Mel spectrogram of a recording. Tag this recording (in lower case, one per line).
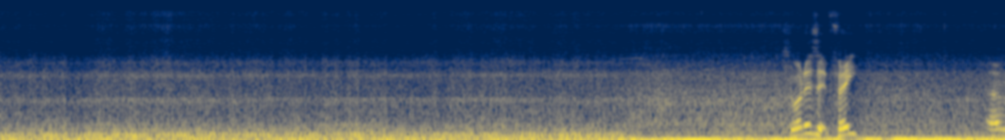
motorboat
speech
